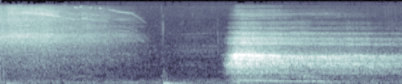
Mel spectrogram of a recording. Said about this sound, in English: Let's take a good deep breath together.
